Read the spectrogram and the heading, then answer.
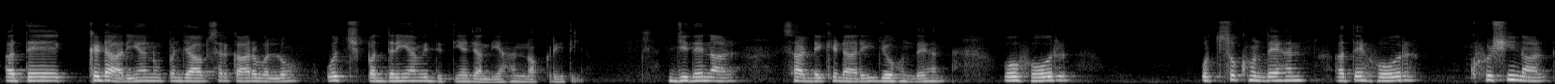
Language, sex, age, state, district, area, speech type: Punjabi, male, 18-30, Punjab, Ludhiana, urban, spontaneous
